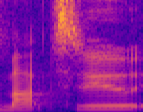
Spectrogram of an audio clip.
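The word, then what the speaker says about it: 松: thing but that's because Matsu is how you say Pine and Matsu is also the pronunciation for the verb to wait so it's like as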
